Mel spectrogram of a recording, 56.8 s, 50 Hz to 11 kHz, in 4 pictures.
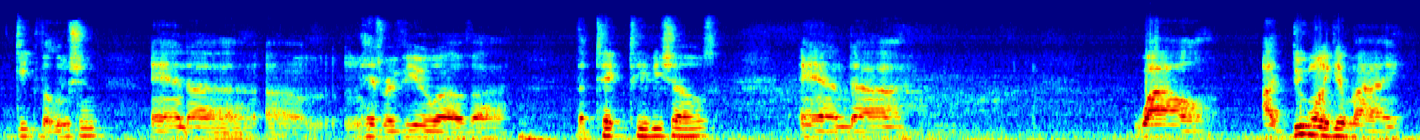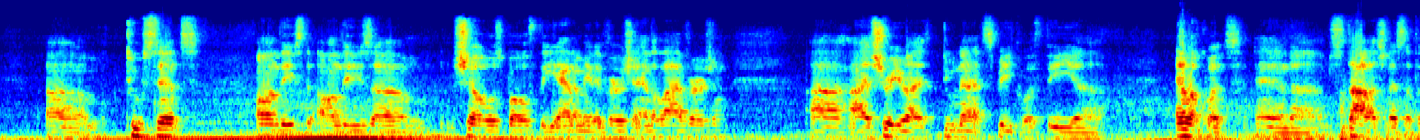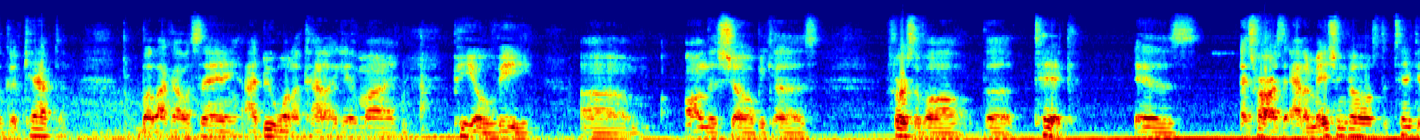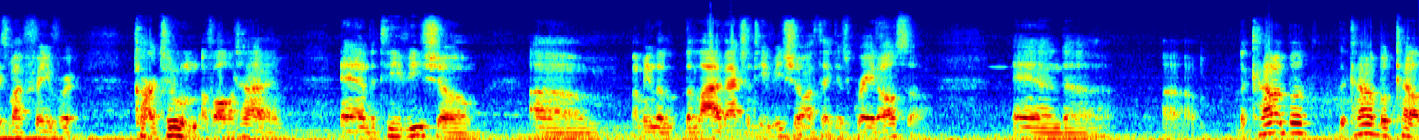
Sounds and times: Speech: 0.0 - 7.2, 8.0 - 9.2, 11.4 - 21.6, 22.3 - 36.7, 37.3 - 52.0, 52.7 - 56.7.

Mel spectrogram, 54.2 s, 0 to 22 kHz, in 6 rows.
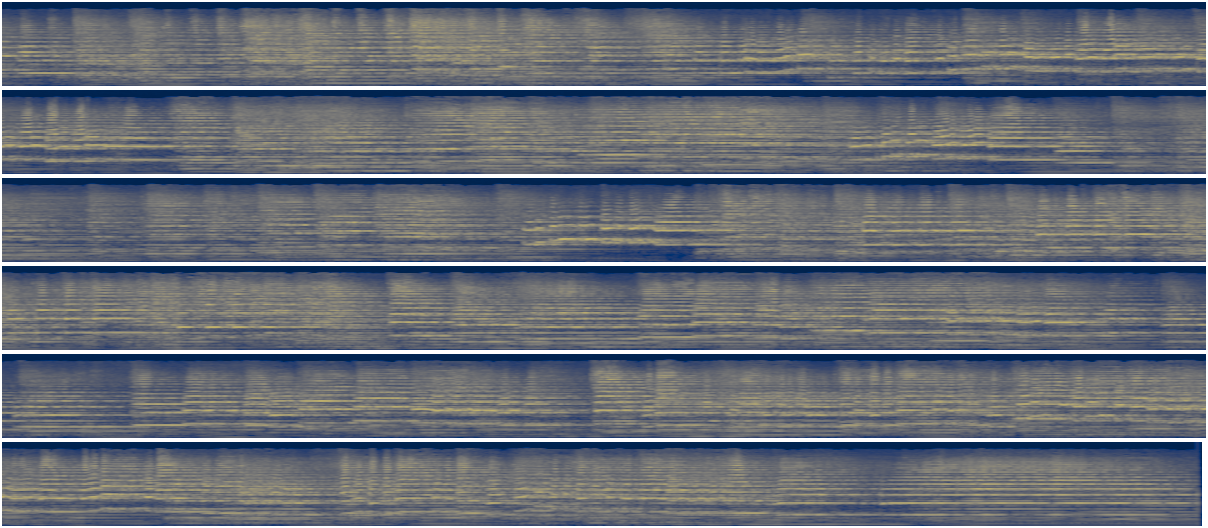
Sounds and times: Orchestra: 0.0 - 54.1
Trumpet: 0.0 - 54.1
Violin, fiddle: 0.0 - 54.1.

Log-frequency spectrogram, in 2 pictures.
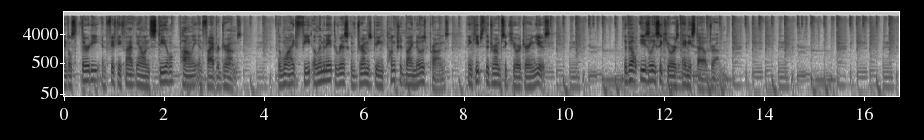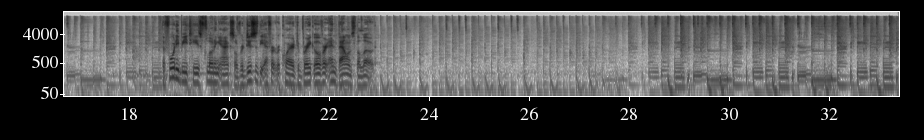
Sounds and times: Speech: 0.0 - 3.6, 4.3 - 9.8, 11.2 - 13.3, 18.7 - 23.0
Drum: 9.8 - 19.2, 23.0 - 33.4.

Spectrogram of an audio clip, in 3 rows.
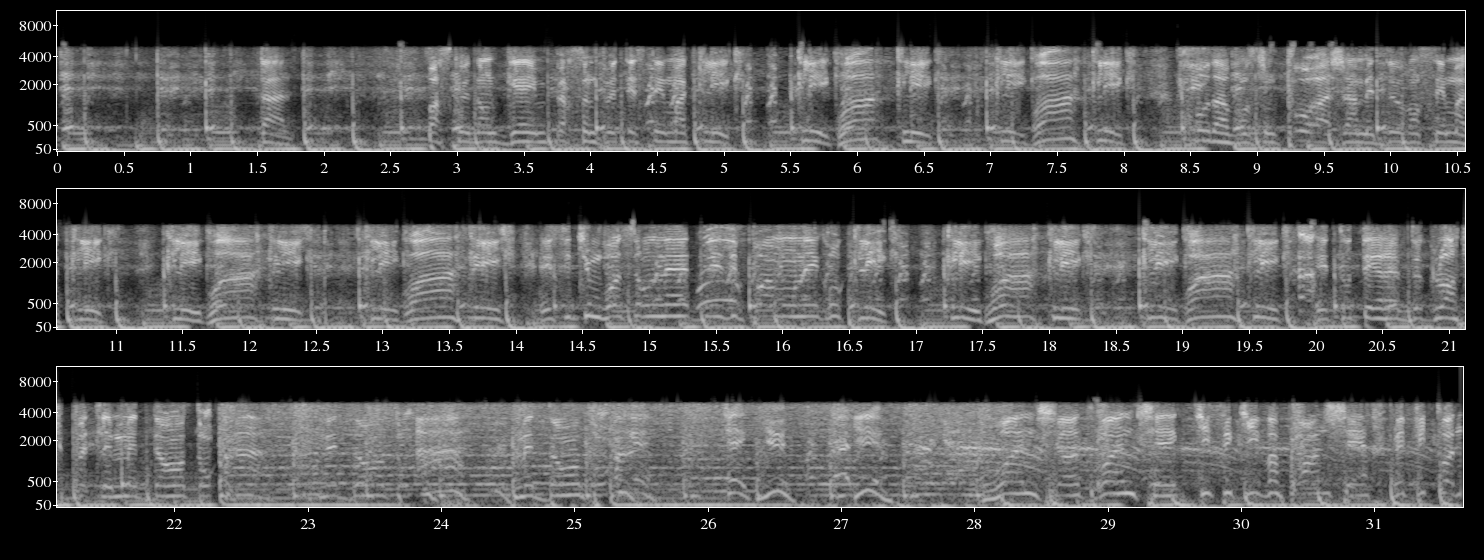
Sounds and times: Music: 0.0 - 31.6.

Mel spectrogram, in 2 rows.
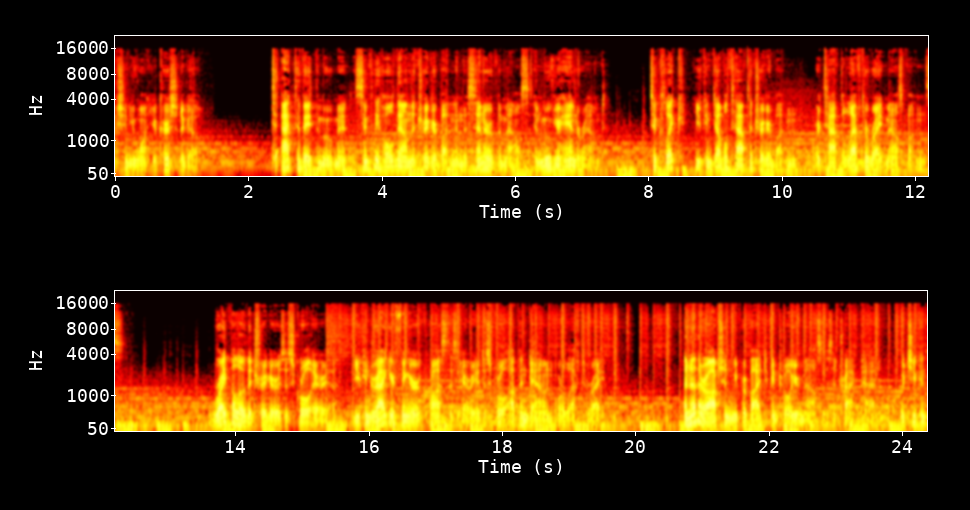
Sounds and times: Speech: 0.0 - 1.3, 2.4 - 7.4, 8.0 - 12.3, 13.6 - 19.6, 20.7 - 24.3
Music: 0.0 - 24.3.

